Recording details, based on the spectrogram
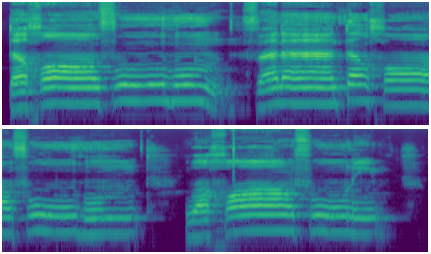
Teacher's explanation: ہا کو میم ساکن کے ساتھ ملانا ہے، میم ساکن میں غنہ کریں گے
